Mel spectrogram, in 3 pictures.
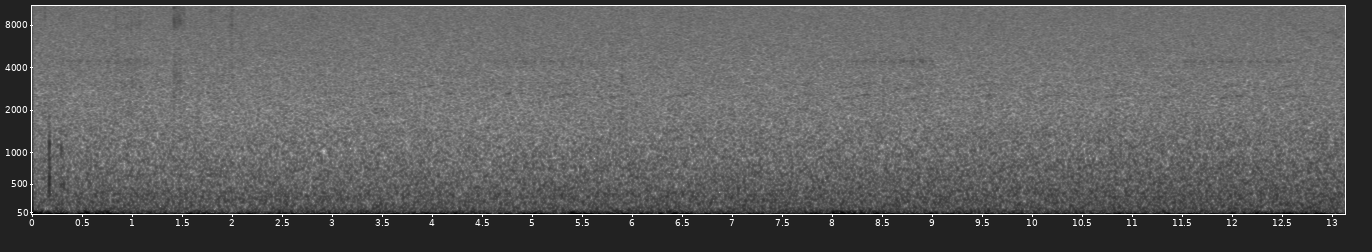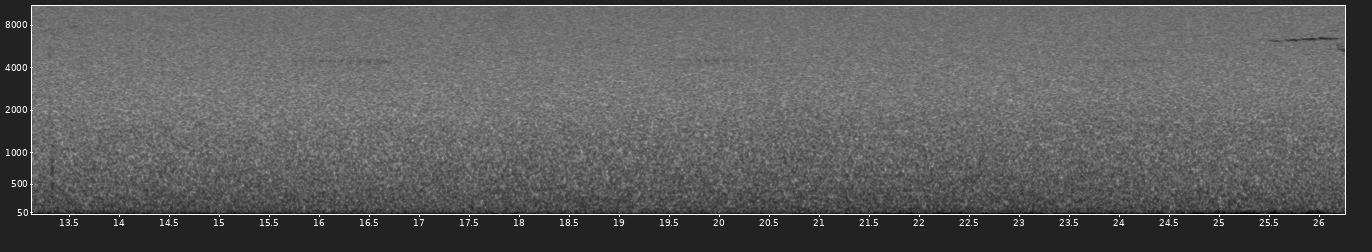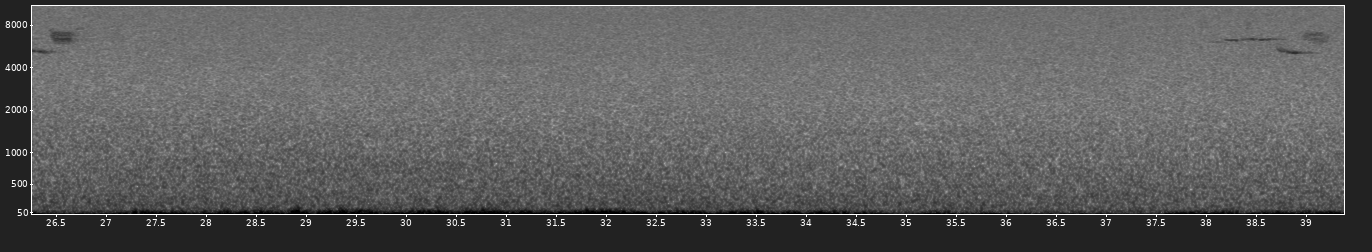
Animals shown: Dark-eyed Junco (Junco hyemalis)
Red-breasted Nuthatch (Sitta canadensis)
Black-throated Green Warbler (Setophaga virens)
Blackburnian Warbler (Setophaga fusca)

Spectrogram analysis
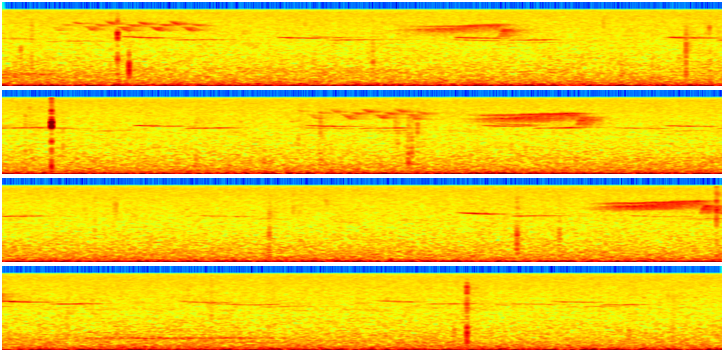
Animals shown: Northern Parula (Setophaga americana)
Black-and-white Warbler (Mniotilta varia)
Black-capped Chickadee (Poecile atricapillus)

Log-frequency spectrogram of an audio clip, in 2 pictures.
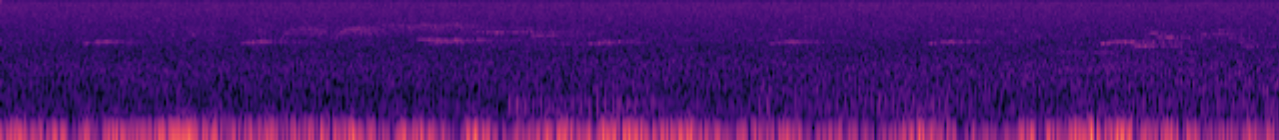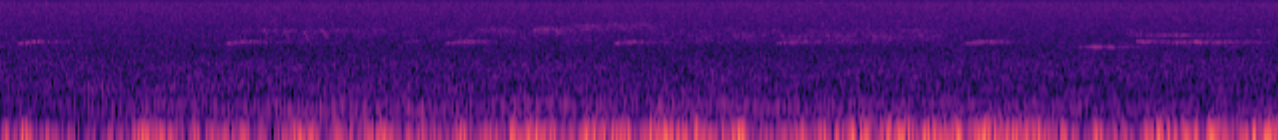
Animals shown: Hermit Thrush (Catharus guttatus)
Ovenbird (Seiurus aurocapilla)
Northern Parula (Setophaga americana)
American Goldfinch (Spinus tristis)

